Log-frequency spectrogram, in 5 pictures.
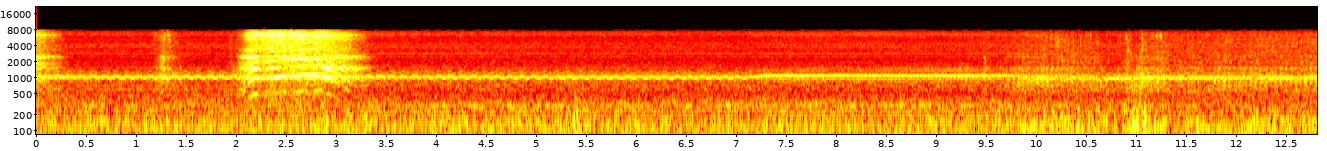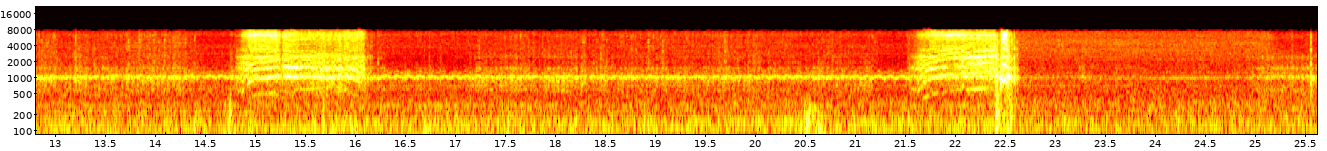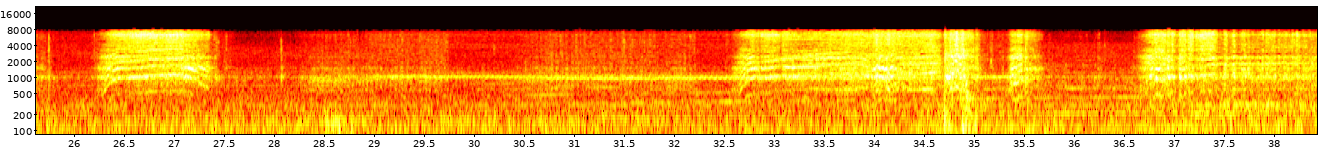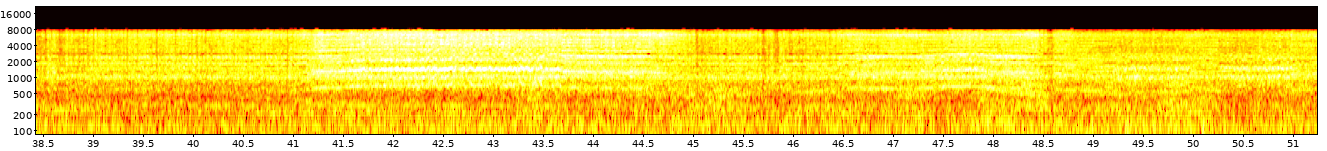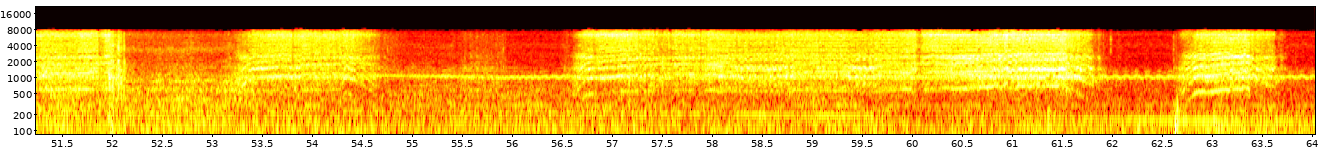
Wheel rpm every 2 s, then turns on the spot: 10, 70, 0, 0, 0, 20, 20, 70, 10, 20, 40, 40, 10, 60, 10, 20, 110, 80, 100, 160, 160, 160, 160, 160, 160, 150, 60, 30, 100, 160, 120, 40.
10-20 22-24 26-32 34-36 54-56 62-64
